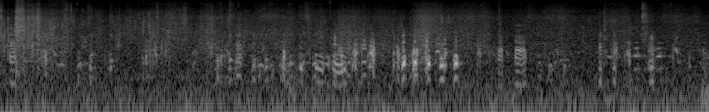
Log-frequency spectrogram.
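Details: Hens clucking with a rapid run of short, stuttering notes in the middle, scattered louder squawks and soft background murmur.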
